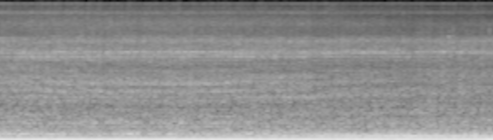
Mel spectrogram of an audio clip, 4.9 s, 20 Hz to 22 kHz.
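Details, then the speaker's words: 1985 Toyota Sunrader motorhome, 22RE engine, just fitted with LCE street headers: steady deep engine drone with an even low throb and no knocks or rattles; runs smoothly and feels more responsive. "guys that sounds good man it sounds really sweet"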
